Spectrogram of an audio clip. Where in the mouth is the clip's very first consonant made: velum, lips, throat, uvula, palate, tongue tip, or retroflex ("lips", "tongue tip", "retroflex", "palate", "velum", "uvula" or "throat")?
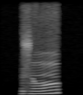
tongue tip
